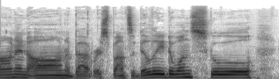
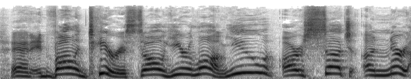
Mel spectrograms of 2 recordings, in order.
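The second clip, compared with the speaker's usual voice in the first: much higher, loud, exasperated yelling; furious shout; 9 semitones higher, 5 dB louder than usual. A narrator's reading. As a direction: yell like he's finally snapped. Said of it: "had reached his limit and shouted".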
